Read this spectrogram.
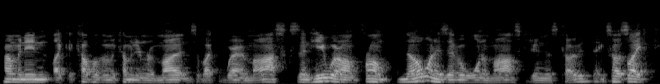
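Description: A man's voice: lowish voice, fast, a bit bright, muffled recording. A man in his thirties with an Australian accent, talking casually and anecdotally as an interview guest. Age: 30s. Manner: chatty, informal, anecdotal. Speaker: interview guest, investor and author.

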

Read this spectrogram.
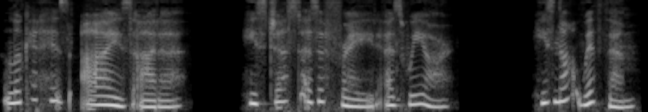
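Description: A man's voice: very high-pitched, very animated, slow, vocal fry, darkish tone, slightly rough, no echo, clean studio sound, pitched above the performer's own voice, exaggerated voice. A man voicing a stern, protective old woman, a priestess who urges a frightened young man to come with her. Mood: gentle. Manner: firm, urging. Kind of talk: audiobook character voice.

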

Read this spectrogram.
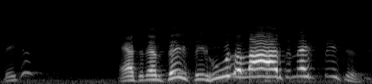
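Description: High-voiced wisecracking waiter, old radio. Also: male voice, sing-song, a little slow, heavily acted. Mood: dry, sardonic. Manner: dry quips, stammered repeated words. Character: wisecracking, long-suffering tavern waiter. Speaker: radio comedy actor. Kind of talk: 1940s radio comedy acting. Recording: muffled 1940s radio broadcast recording.

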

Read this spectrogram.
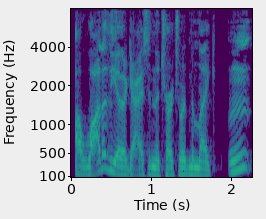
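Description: A man co-hosting a morning show, a coach with a loud voice, giving emphatic advice and often checking in with "okay?" and "right?". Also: medium pitch, very animated, very fast. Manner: emphatic, repeats himself, asks "okay?" and "right?". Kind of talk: casual chat, preachy life advice.

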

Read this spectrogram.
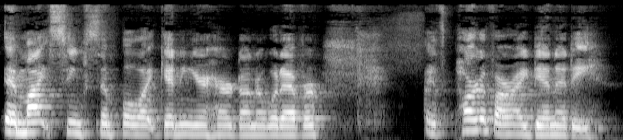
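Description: A woman's voice: mid-range voice, brisk. A woman hosting an interview, chatty and encouraging, often affirming her guest. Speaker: show host. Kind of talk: interview chat.

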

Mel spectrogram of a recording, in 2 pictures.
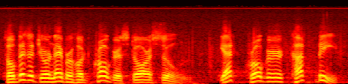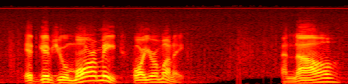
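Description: Lively, emphatic old-time American radio announcer. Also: male voice, mid-range voice, low-quality recording. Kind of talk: 1950s radio sponsor pitch and scripted narration.

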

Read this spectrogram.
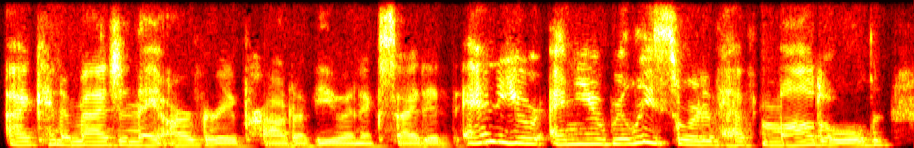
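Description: Middle-aged woman interviewer, mid pitch, muffled lo-fi line, reflective. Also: lively intonation, quick pace, darkish tone. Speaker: interview host. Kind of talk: conversational interview. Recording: dull lo-fi audio.

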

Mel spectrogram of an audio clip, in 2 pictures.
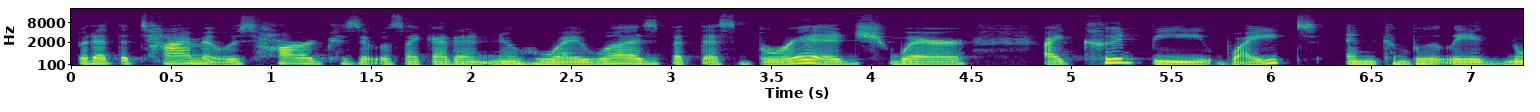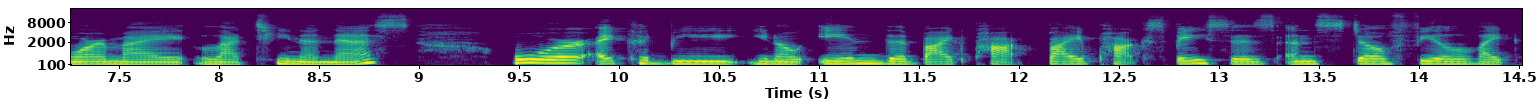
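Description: A young woman with a lowish voice talks through her thoughts in long, winding stretches, often circling back to restart a phrase. The recording is dry and close, with no room around her. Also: dry recording. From United States. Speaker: guest, empowerment coach. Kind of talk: casual podcast conversation.

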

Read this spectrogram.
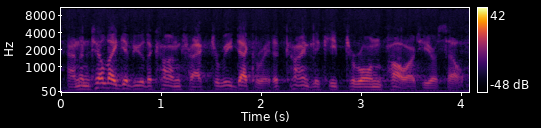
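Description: A man's voice: mid-range voice, fast talker, natural voice. An actor playing an exasperated, sarcastic middle-aged father in a 1940s radio comedy, dry and weary. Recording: muffled, hissy, humming old radio broadcast.

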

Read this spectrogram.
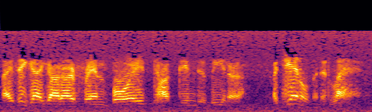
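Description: A man's voice: low voice, animated, fairly bright tone. An actor playing a sly, folksy male private eye, hesitant and drawling out his words in a radio drama. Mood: folksy coaxing. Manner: hesitant, folksy, drawn-out delivery. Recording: hissy, muffled old radio phone call.

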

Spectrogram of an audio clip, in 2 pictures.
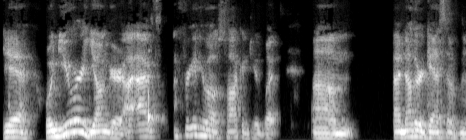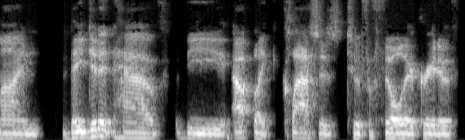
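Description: A man's voice: on the low side, unhurried, fairly bright tone. A man hosting a podcast, asking friendly, loosely worded questions with restarts. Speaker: podcast host. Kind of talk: casual interview hosting. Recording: echoey room.

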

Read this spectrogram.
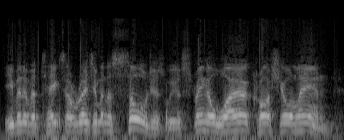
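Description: Radio western lead: man playing young crew boss, fairly high voice, firm, authoritative, plain-spoken. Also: fast talker, muffled recording, lightly acted. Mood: determined. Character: firm young field engineer, principled, lawful boss. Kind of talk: old-time radio western acting.

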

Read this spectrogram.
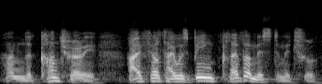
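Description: An actor playing a polished, over-eager official under suspicion in an old-time radio drama, formal and courteous with protesting turns. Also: male voice, medium pitch, very animated, brisk. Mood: courteous, defensive. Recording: muffled vintage radio recording.

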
